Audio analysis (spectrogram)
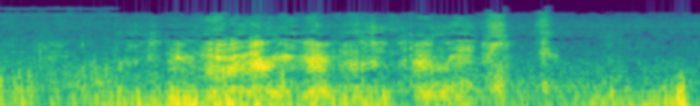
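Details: Dogs playing together as best friends, including Mango, a male English cream Golden Retriever; rough, grumbling play growls and huffs rise and fall for about three seconds, with a soft whimper near the end and some background rustling.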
